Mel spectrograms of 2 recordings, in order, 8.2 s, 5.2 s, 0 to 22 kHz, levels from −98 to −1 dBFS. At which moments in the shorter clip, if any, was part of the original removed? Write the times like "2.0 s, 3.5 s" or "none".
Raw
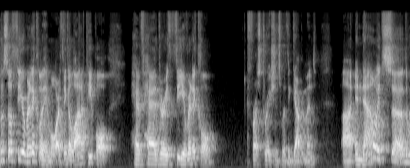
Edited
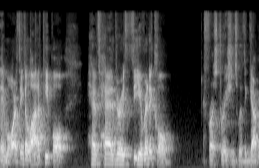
none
